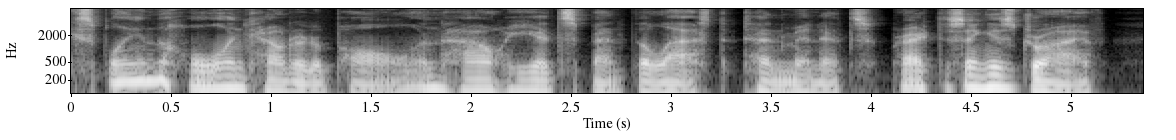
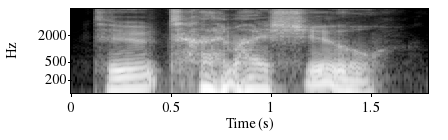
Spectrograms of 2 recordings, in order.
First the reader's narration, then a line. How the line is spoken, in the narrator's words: laughed Scott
